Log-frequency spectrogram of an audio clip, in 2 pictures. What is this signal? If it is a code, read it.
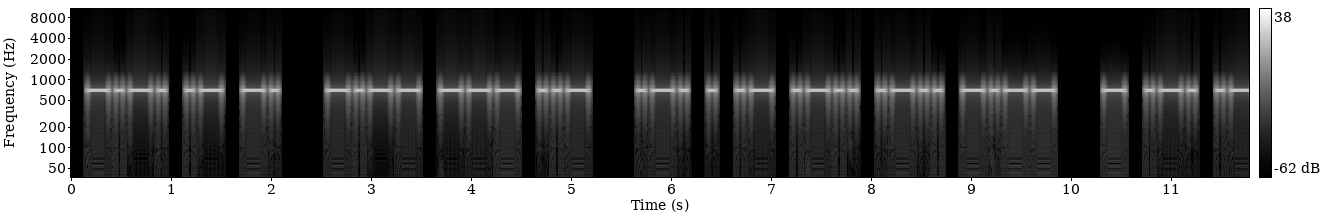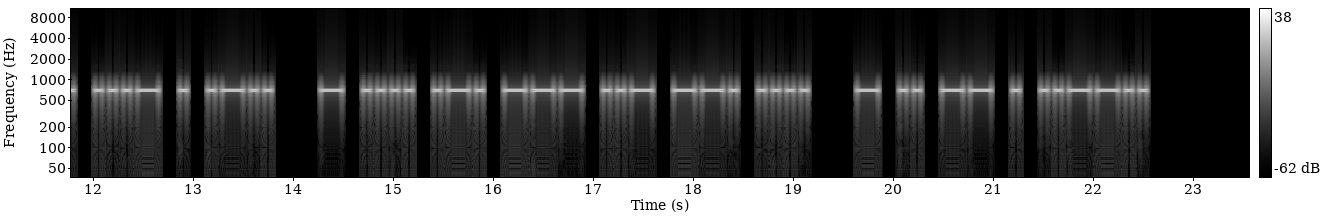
Morse code, heard as a keyed tone, about 17 wpm, 700 Hz. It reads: CAN YOU REALLY TRAVEL THROUGH TIME?
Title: Sentences from Top 1000 Words - Review Part 2 - 17wpm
